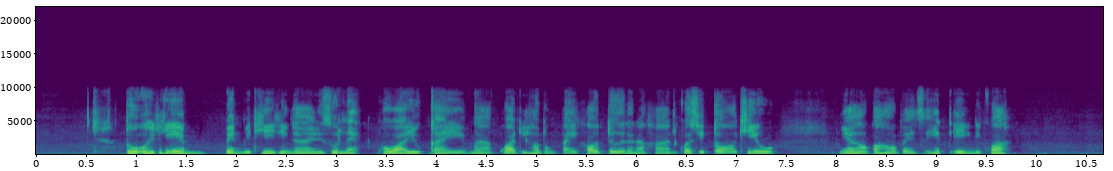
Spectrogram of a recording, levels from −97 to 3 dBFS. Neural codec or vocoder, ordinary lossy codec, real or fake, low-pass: codec, 24 kHz, 6 kbps, HILCodec; none; fake; 9.9 kHz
